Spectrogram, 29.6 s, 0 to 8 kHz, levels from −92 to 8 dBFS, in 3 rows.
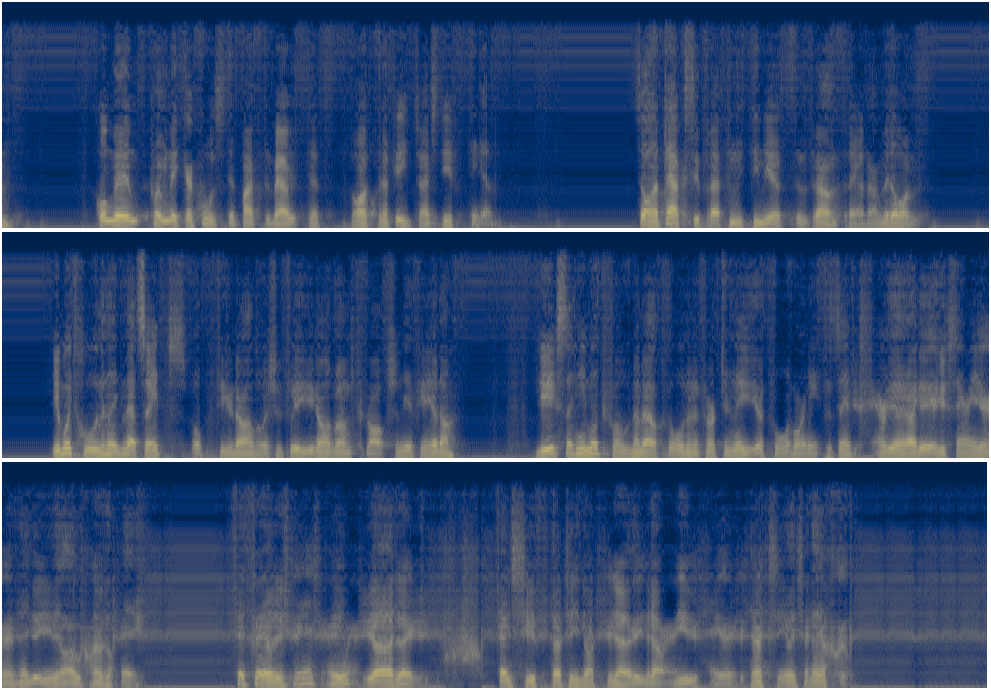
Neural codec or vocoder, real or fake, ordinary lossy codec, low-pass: codec, 16 kHz, 0.5 kbps, FreqCodec, larger model; fake; none; 7.2 kHz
